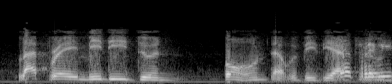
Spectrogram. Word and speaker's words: L'après-midi d'un faune: setting of an erotic poem by Mallarmé called L'après-midi d'un faune, that would be the afternoon.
